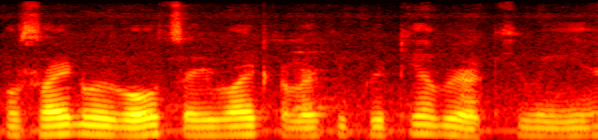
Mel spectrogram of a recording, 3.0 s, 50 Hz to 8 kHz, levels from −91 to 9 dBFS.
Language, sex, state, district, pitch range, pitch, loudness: Hindi, male, Uttar Pradesh, Shamli, 120-135 Hz, 125 Hz, -19 LUFS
